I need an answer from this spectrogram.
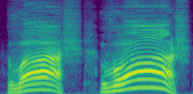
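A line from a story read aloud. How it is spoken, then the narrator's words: Screaming. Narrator (Russian): завопил Савелий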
